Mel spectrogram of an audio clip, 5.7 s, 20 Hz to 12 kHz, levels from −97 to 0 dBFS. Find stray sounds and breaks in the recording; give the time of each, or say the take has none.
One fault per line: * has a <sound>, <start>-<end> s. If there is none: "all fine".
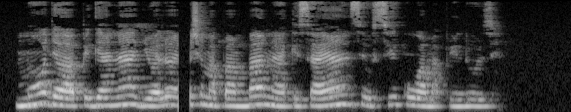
* has a dropout, 1.8-1.9 s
